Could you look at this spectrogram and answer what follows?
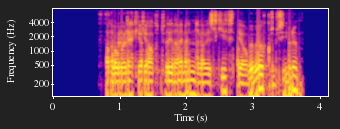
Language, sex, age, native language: Icelandic, male, 30-39, Icelandic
